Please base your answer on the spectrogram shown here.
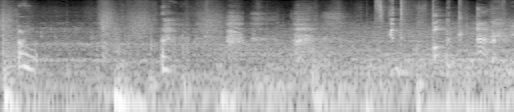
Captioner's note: Claire grunts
